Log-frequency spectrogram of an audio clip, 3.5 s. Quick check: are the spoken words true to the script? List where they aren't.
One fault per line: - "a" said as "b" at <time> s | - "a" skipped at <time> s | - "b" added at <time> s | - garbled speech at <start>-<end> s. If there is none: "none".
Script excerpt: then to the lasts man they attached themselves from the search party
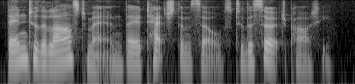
- "lasts" said as "last" at 0.5 s
- "from" said as "to" at 2.3 s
